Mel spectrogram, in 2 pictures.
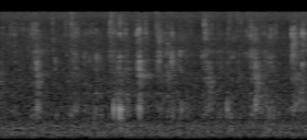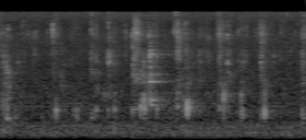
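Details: Pet terrier mix enjoying a dinner of canned food and kibble. Moist smacking and chewing clicks come in uneven bursts, growing busier near the end, in a quiet small room.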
